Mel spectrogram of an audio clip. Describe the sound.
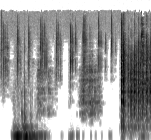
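Dice being rolled for a tabletop game give a quick run of small clattering clicks and rattles that ends in a denser burst of clatter.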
